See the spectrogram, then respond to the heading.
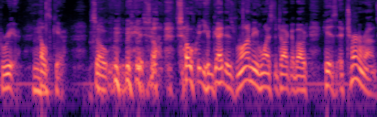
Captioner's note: laughter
